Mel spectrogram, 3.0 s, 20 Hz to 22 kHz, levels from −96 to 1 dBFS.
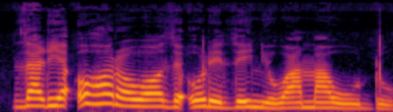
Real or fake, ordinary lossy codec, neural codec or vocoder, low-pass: real; MP3, 96 kbps; none; 19.8 kHz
